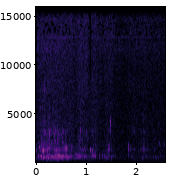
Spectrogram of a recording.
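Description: Water splashes and bubbles at the surface.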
